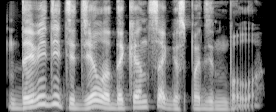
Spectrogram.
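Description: A man's voice: medium pitch, expressive, moderate pace, mellow, dry recording, clean studio sound, lightly acted. A man voicing a young aristocratic heir who speaks coolly, with control and firm demands. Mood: cold. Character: young male aristocrat heir, cold and self-assured.

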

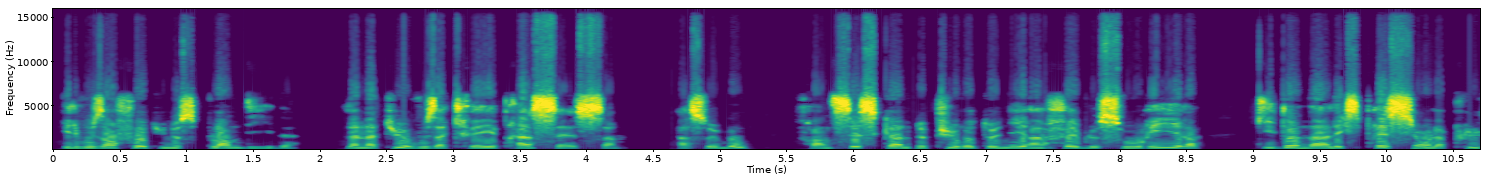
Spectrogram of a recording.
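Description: A man narrating a classic novel as an audiobook, in a measured, even literary reading. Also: medium pitch, dry recording. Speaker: audiobook reader. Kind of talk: scripted narration.

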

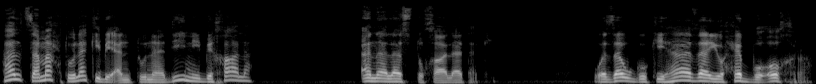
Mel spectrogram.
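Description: A man's voice: mid-range voice, animated, normal speed, pauses often, dry recording, studio quality, voice pushed up, lightly acted. Man voicing a harsh, scornful old woman. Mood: indignant. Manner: sharp-tongued, scolding.

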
